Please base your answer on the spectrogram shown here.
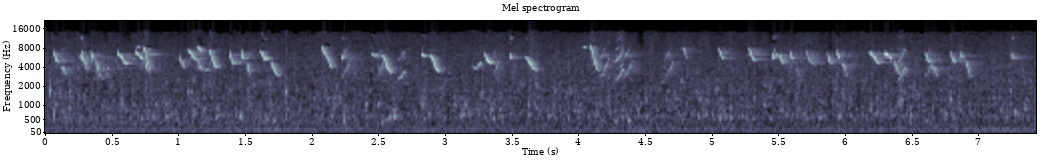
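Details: Singing male saffron finch alongside a calling female, used to excite other birds: busy stream of high, sharp chirps, clustered tightly at first and then spaced in irregular groups, over a soft low hum.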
